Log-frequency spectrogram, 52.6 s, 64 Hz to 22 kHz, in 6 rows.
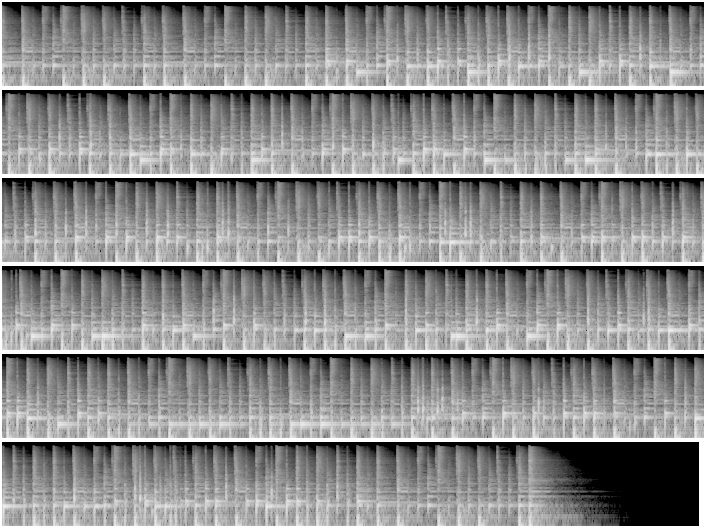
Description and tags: DrumJam Conga Solo Sample Ethno Music Drums 119bpm 2022-07-15 19.12.40
DrumJam Conga Solo Sample Ethno Music Drums 119bpm
119bpm, Bass, Cinematic, Closed, Conga, Conga-Set, CongaSet, Dance, Drum, DrumJam, Drums, EDM, Electric-Dance-Music, Ethno, Film, House, Kick, Movie, Music, Sample, Short, Solo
